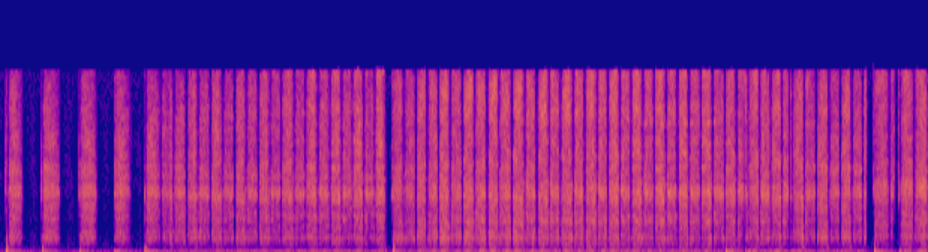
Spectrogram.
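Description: The felt tip of a blue marker rubs in rapid back-and-forth strokes over the background of a thin white paper coloring sheet resting on a dark board. It makes a bright, papery scratching hiss that pulses with each stroke, starting in a few short bursts before settling into a steady, fast rhythm broken by a couple of brief ticks.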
